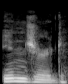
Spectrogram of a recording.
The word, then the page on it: injured: American English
